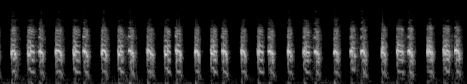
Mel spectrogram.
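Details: Chukar partridge repeating sharp, throaty chuck notes in a very regular rhythm, roughly five per second, often doubled, loud and clear against silence.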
